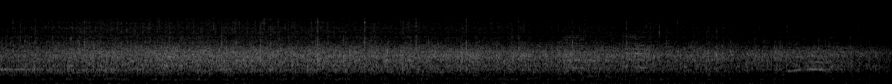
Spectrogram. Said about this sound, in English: Wow. Clap your hands for the Bible.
